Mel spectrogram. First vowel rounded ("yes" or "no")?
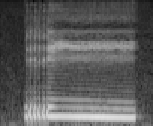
no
